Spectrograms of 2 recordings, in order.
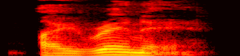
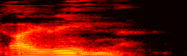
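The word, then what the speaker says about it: irene (εἰρήνη): In the New Testament, the word irene, often the way it is written in Greek, people tend to pronounce it Irene. It's irene. I-R-A-Y, this is not how it is spelled, this is how it's pronounced, Irene.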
